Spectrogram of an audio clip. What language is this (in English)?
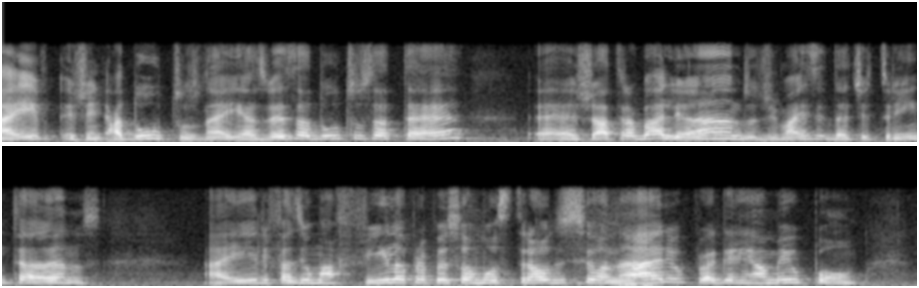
Portuguese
